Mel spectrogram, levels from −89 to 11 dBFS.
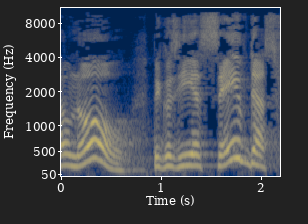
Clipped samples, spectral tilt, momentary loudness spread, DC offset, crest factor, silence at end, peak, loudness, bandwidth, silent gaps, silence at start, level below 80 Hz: under 0.1%; -4 dB/octave; 9 LU; under 0.1%; 14 dB; 0 s; -6 dBFS; -20 LUFS; 10.5 kHz; none; 0 s; -64 dBFS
